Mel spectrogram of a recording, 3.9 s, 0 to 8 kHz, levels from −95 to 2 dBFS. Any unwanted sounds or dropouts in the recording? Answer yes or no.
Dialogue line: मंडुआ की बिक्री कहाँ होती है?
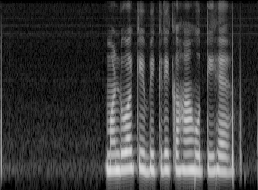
no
